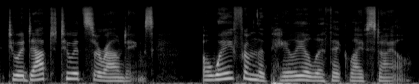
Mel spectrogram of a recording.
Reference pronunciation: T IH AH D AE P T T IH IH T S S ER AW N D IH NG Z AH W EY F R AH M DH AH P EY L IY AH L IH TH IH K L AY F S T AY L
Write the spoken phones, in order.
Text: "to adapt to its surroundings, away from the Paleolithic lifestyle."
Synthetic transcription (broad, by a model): T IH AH D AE P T T IH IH T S S ER AW N D IH NG Z AH W EY F R AH M DH AH P EY L IY AH L IH TH IH K L AY F S T AY L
